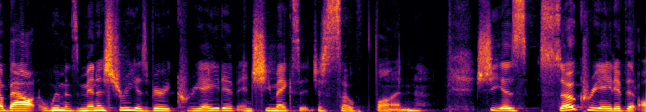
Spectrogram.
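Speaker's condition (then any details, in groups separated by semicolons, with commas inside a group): No condition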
